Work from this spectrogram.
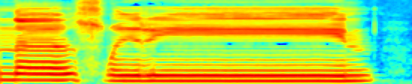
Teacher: ما لهم من ناصرین، صاد کو موٹا پڑھیں گے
